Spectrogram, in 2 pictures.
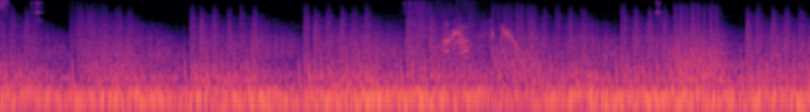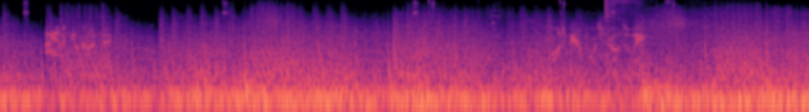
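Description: A spaceship engine rumbles steadily.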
